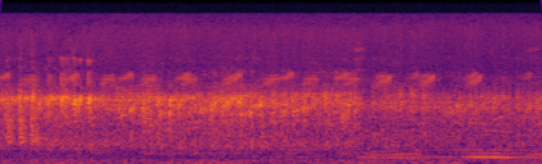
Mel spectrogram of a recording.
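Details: Lucky-frog healing sound: a thick chorus of frogs making fast rattling, pulsed croaks without pause, joined near the end by a lower droning hum that swells briefly.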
